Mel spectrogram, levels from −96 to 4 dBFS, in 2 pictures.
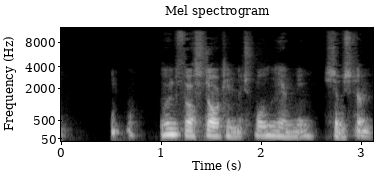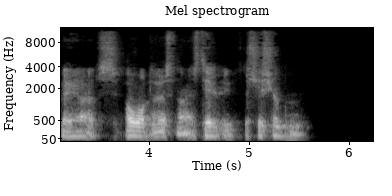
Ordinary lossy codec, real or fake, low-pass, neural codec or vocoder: MP3, 48 kbps; fake; 10.8 kHz; codec, 24 kHz, 1 kbps, SNAC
